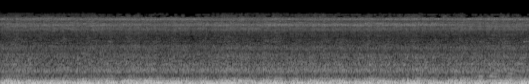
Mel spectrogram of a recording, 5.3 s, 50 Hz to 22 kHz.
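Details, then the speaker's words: Box Chevy V8 idling after a tune-up, started on one crank but not fully dialed in; low, smooth, even burble with no misses or ticking; some smoke from one exhaust, owner thinks it's just burning oil off a cylinder; normal idle. "Sound good, huh? Hell yeah. It still got a little smoke coming out that one exhaust, but I think it's just burning oil out that cylinder or something."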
